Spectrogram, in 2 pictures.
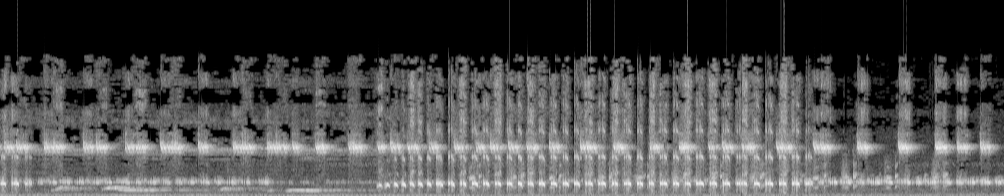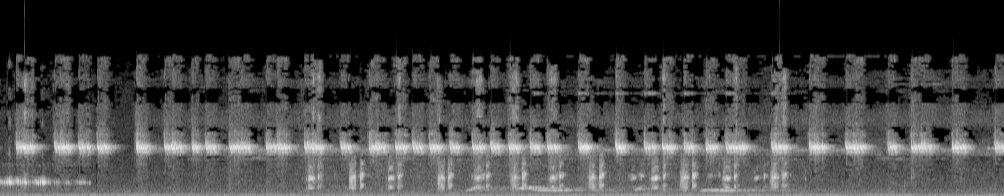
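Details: Loud crickets offered as a rat repellent and a sound to make you sleepy: a steady high, rapidly pulsed chirping runs throughout, joined midway by a lower buzzing trill and scattered short downslurred notes from other callers.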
